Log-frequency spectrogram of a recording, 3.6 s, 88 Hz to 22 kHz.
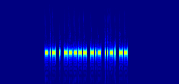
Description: Morse code, heard as a keyed tone, about 46 wpm, 700 Hz. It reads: KE0KFM
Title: USA Call Signs - 6 Characters - 50wpm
